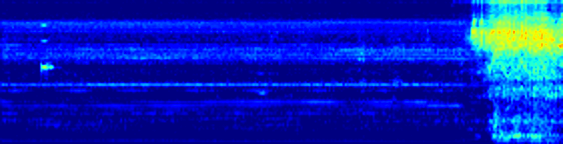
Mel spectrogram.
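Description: Faint steady electric hum while the fabric is positioned, then near the end the electric sewing machine suddenly starts stitching with a loud, rattly run.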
